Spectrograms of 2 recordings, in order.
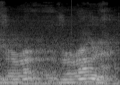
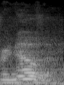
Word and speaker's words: Vernova: going to go into turbines made by GE Verona excuse me I mispronounced it vernova in Florida New York pattern energy will use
